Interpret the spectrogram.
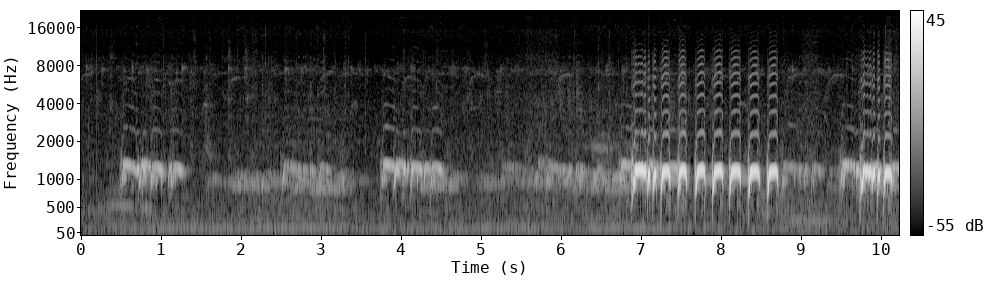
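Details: Singing local zebra dove, a lure to prompt silent zebra doves to sing: soft purring trills open the recording, then louder rapid staccato cooing bursts arrive near the end in quick succession.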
